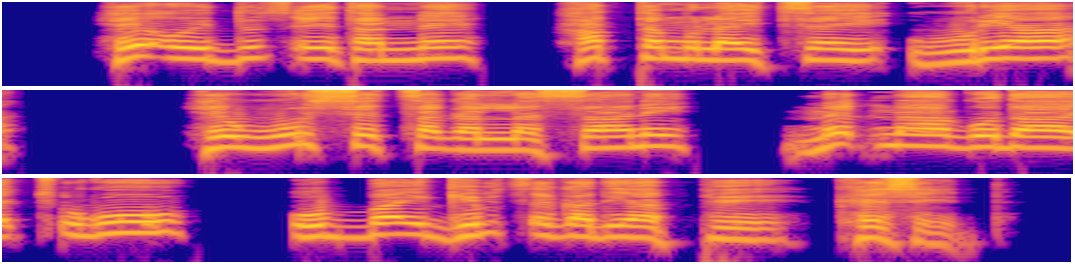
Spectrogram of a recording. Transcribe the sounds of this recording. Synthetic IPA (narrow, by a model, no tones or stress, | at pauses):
hɛɔjd̪ːʊt͡sʼeːt̪ɐnːɛ | hɐt̪ːɐmʊlɐjt͡sːɐjwʊɾɪjaː | hɛwʊɾsɛt͡sːɐɡɐlːɐsːaːnɪ | mɛɗɪnaːɡɔd̪aːt͡ʃʼʊɡuː | ʊbːɐjɡɪbt͡sʼːɛɡɐd̪ɪjaːpːɛkʰɛse̞̰ːd̪ːɐ̥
